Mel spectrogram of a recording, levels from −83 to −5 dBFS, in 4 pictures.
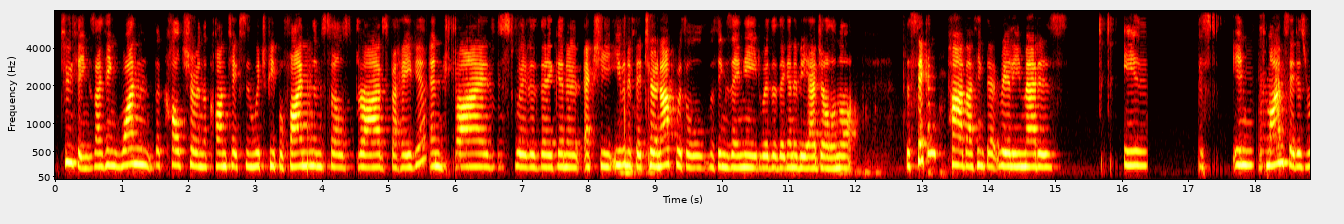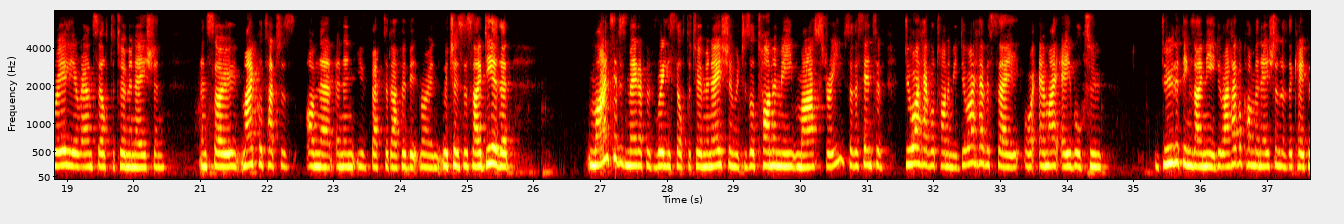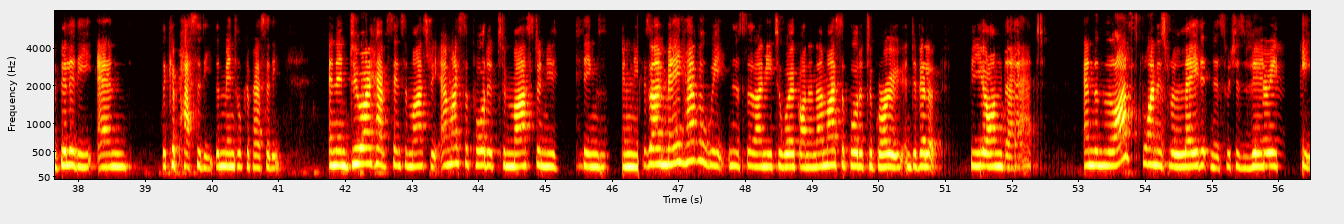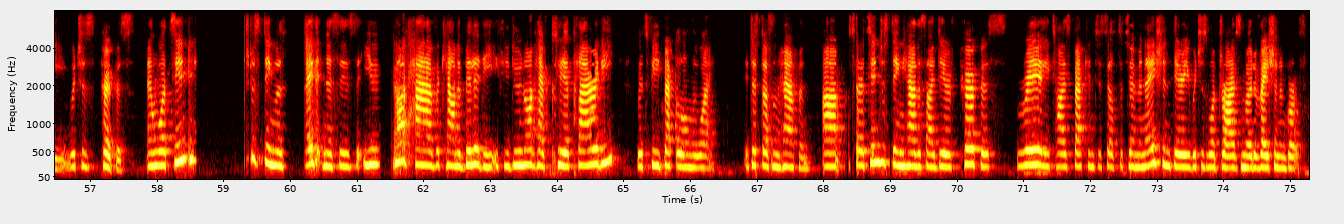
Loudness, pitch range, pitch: -20 LUFS, 225-250 Hz, 235 Hz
